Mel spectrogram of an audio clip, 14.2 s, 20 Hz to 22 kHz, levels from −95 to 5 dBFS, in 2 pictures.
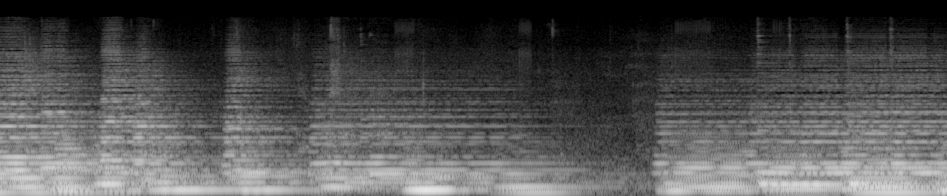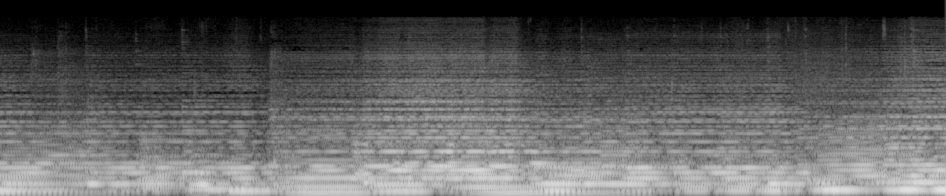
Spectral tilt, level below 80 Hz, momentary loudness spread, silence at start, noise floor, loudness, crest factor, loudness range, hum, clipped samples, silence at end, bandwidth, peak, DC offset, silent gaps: -8 dB/octave; -28 dBFS; 9 LU; 0 s; -42 dBFS; -16 LUFS; 14 dB; 4 LU; none; under 0.1%; 0 s; 9.2 kHz; 0 dBFS; under 0.1%; none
